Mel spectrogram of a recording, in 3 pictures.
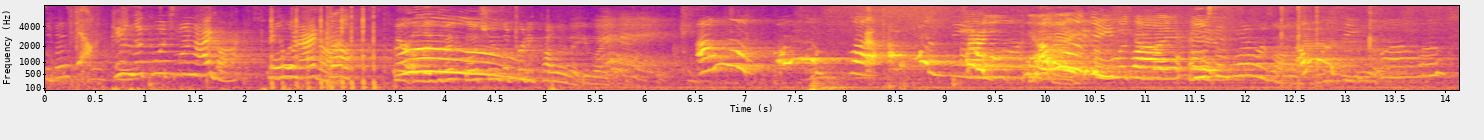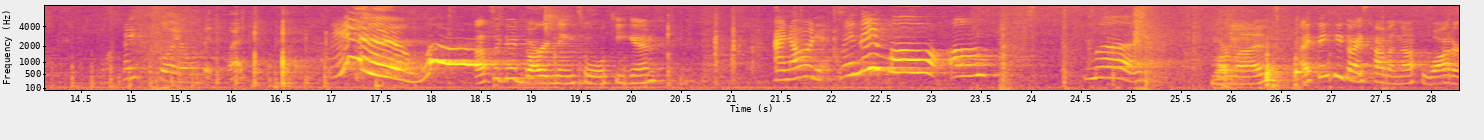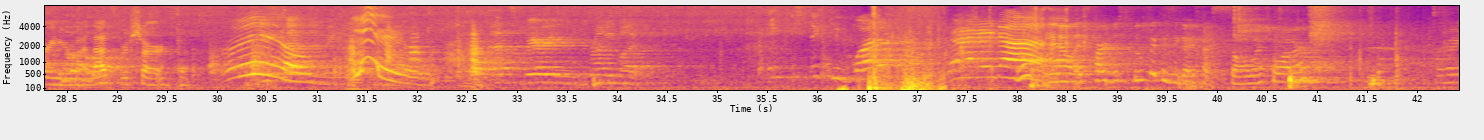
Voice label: Kids Voices With Natural Reverb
